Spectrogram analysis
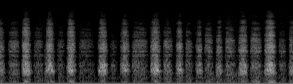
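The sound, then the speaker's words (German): A dog panting with quick, rhythmic breaths, many short puffs in a steady fast pattern, alone without any talk. “der Hund, sprang ihm wedelnd entgegen.”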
